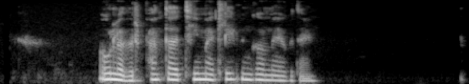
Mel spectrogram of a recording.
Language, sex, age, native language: Icelandic, female, 30-39, Icelandic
